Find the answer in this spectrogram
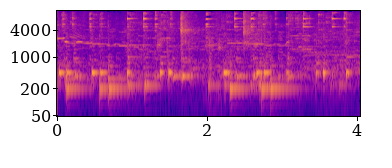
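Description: Kawagoe festival hayashi music from the float: rhythmic drum strokes and the quick clanging of a small hand gong (atarigane), over sustained pitched notes.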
